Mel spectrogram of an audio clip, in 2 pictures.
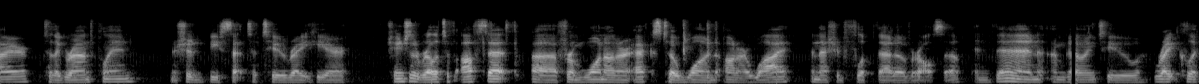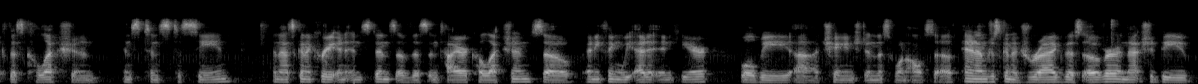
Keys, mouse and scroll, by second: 3.8-8.9 drag, 8.9-9.2 scroll down 6, 9.2-9.7 middle drag, 9.7-10.9 scroll up 1, 10.9-11.7 drag, 11.7-14.0 right drag, 14.0-17.9 middle drag, 21.5 click, 21.6 ctrl+z, 21.9 click.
